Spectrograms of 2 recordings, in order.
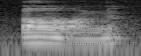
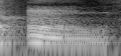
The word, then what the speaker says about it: Aang: First off, his name was Ong. His name was Aang. His name is Aang.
